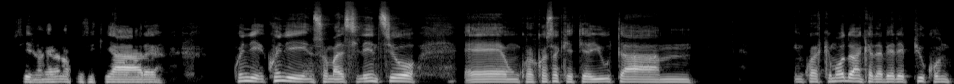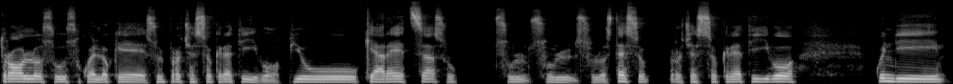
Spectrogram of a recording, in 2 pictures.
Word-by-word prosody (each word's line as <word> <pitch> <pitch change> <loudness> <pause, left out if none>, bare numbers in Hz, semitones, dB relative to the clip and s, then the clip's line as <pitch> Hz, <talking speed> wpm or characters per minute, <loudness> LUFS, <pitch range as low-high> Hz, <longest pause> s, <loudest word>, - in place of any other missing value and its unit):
Sì, 120 - -1
non 110 0 -4
erano 120 0 0
così 115 -1 -6
chiare. 115 -3 +3 0.6
Quindi 155 -4 0
quindi, 165 -3 +3
insomma, 125 0 +1
il 120 - +1
silenzio 140 +1 +3 0.4
è 120 +3 +2
un 115 -1 -1
qualcosa 125 +5 0
che 125 -3 -3
ti 130 - -2
aiuta, 120 -2 +2
mhmm 115 -1 -3 1.0
in 125 - -9
qualche 130 +3 -2
modo 155 +1 +4
anche 145 -1 +1
ad 130 - 0
avere 130 +1 +1
più 155 -2 -2
controllo 130 +1 +1
su 120 -1 -3
su 110 - -8
quello 115 -2 -1
che 115 -2 -2
sul 120 +3 -4
processo 115 -2 -1
creativo, 110 -5 -4
più 120 -2 0
chiarezza 130 +1 +1
su 115 -2 -6 0.3
sul 115 -4 -6
sul 110 -4 -5
sullo 105 +4 -5
stesso 125 -5 0
processo - - 0
creativo, 130 +1 -1 0.7
quindi, 135 -4 +2
120 Hz, 130 wpm, -22 LUFS, 115-130 Hz, 1.0 s, modo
